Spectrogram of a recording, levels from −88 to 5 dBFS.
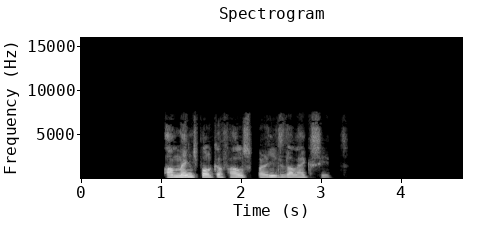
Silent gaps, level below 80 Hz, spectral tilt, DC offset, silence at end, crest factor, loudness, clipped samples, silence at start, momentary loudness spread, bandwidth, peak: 2.15-2.21 s; -60 dBFS; -8 dB/octave; under 0.1%; 1.7 s; 20 dB; -19 LUFS; under 0.1%; 1.05 s; 13 LU; 7.6 kHz; -2 dBFS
